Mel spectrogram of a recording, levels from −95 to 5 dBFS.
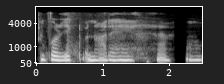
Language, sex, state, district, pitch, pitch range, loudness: Hindi, female, Bihar, Araria, 220 Hz, 215-235 Hz, -16 LUFS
